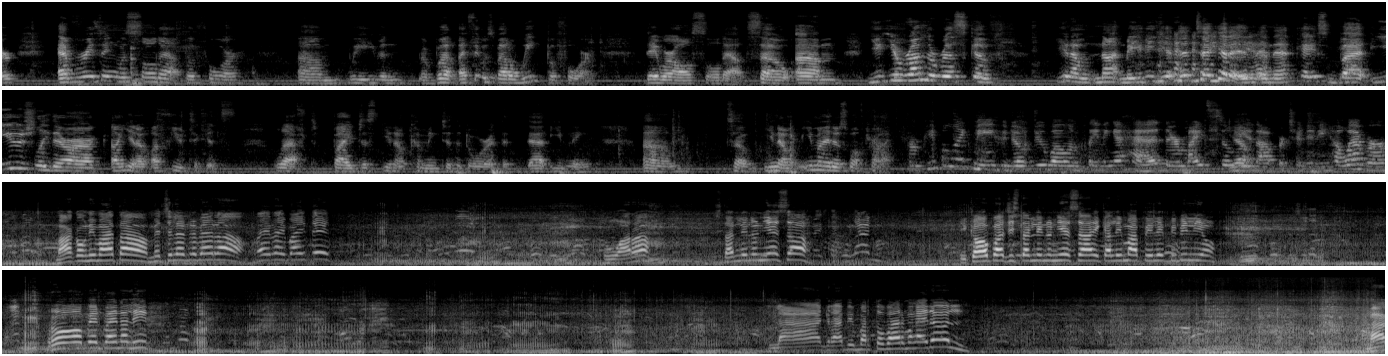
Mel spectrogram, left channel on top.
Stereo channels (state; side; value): different; both; correlation 0.00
